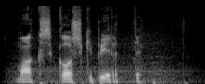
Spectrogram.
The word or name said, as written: Koskipirtti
